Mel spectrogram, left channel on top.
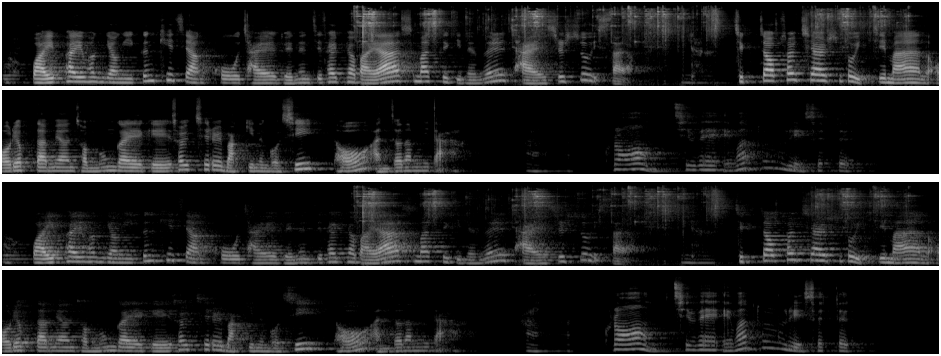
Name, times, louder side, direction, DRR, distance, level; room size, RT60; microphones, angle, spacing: voice 1, 0.3-6.3 6.9-7.0 7.3-13.9, left 6 dB, 80° left, 13 dB, 0.5 m, -32 dB
sound 1, 3.5-7.2 7.7-7.8 8.0-9.1, left 7 dB, 20° left, 0.5 m, -31 dB
voice 2, 6.8-7.2 14.5-15.1 15.4-17.9, right 4 dB, 55° right, 10 dB, 0.6 m, -43 dB
11.0 x 3.7 x 5.9 m, 0.89 s
head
